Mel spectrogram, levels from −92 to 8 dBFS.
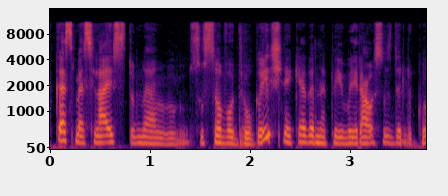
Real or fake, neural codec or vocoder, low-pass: fake; codec, 24 kHz, 1.5 kbps, HILCodec; 10.8 kHz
